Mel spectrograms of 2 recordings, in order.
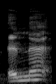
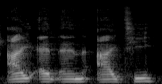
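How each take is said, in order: First: High mock British innit, said like a Londoner. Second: I N N I T, each letter plain and slow; spelled out. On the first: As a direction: toss off Innit? in a playful fake British accent. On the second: Shown as a demonstration. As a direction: spell Innit letter by letter, slowly. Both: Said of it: "a U K word is?".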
